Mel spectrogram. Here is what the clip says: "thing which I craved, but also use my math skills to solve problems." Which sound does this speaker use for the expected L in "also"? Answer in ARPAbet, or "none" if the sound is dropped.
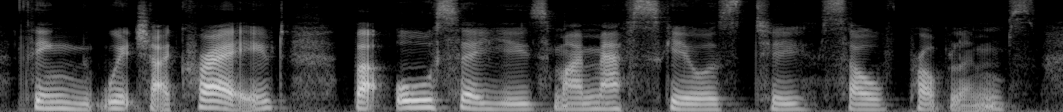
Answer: L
